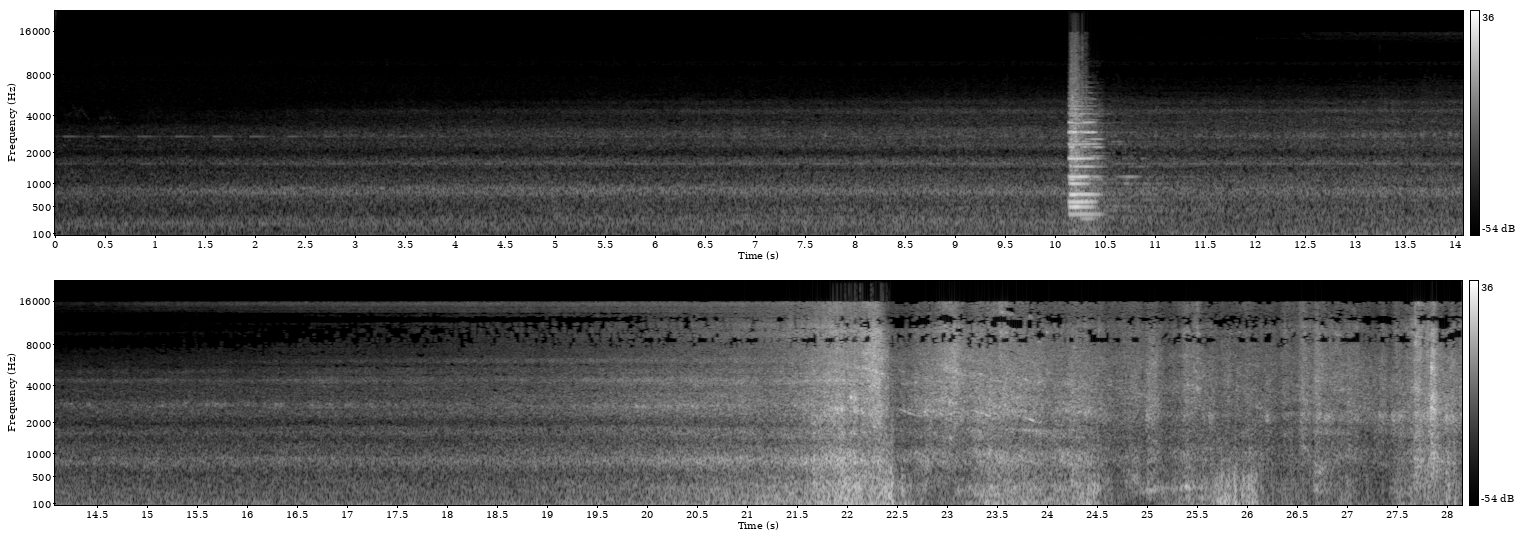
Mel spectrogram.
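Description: Diesel train approaching, its rumble building steadily. About ten seconds in it gives one short horn blast. From about twenty seconds in it passes close and loud, its wheels clattering over the rails in repeated thumps.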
